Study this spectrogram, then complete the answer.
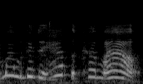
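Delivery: high, soft mock teenage plea; embarrassed protest. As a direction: plead with mama, mildly mortified. Retelling embarrassed protest to mother.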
